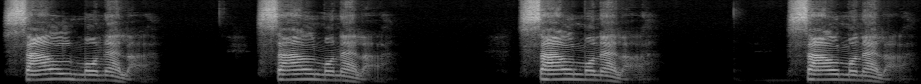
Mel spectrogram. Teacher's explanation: So dark L, because it comes after the A vowel. Dark L always comes after a vowel.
